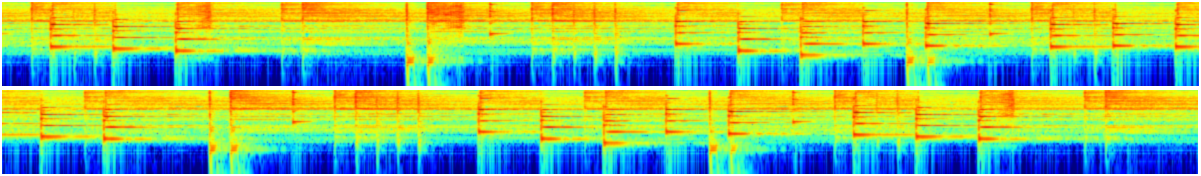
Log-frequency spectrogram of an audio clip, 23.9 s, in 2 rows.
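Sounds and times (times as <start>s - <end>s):
acoustic music: 0.5s - 2.8s, 6.8s - 14.1s, 16.8s - 22.8s.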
